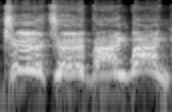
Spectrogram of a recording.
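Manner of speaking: high, stretched-out, silly, playful yell. Answering a chat request with a train call: loud playful shout. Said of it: "when a man shouts like that".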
